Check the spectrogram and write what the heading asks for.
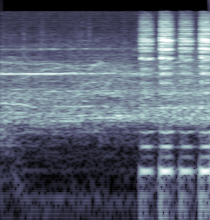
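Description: Early hardcore techno playing in a DJ mix. A hissing wash with a thin high tone holds for about a second and a half, then a fast pounding beat with a buzzing bass note drops in.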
